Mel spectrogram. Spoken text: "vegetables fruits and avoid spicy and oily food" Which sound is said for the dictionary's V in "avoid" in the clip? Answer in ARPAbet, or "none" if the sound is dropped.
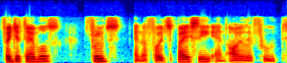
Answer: F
